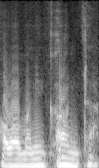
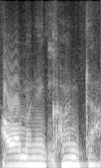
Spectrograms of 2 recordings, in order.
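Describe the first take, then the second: No difference in how they are said.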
